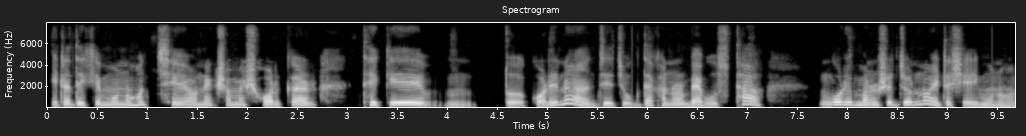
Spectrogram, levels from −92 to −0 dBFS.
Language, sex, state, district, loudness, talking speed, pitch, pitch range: Bengali, female, West Bengal, Kolkata, -17 LUFS, 140 wpm, 225 Hz, 215-235 Hz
